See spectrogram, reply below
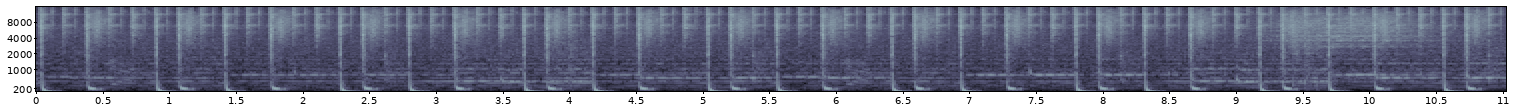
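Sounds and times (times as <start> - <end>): electronic music: 0.0 - 11.0.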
